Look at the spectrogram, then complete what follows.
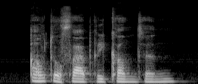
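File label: "autofabrikanten", Dutch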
